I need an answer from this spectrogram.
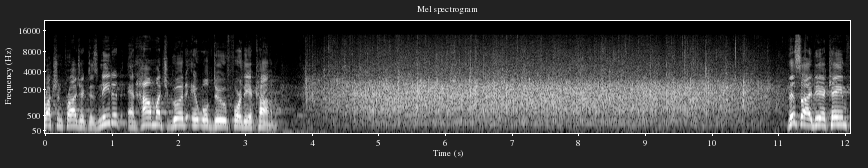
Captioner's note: applause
